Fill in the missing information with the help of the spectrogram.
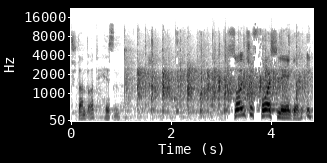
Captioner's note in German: Beifall AfD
